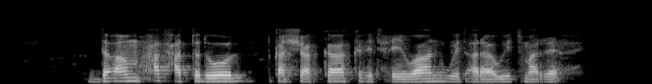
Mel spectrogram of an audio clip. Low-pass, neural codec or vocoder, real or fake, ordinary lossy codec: 5.4 kHz; none; real; AAC, 24 kbps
